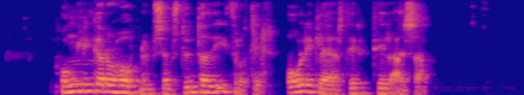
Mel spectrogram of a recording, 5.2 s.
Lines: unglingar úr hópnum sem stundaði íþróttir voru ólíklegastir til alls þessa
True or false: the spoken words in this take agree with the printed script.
false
